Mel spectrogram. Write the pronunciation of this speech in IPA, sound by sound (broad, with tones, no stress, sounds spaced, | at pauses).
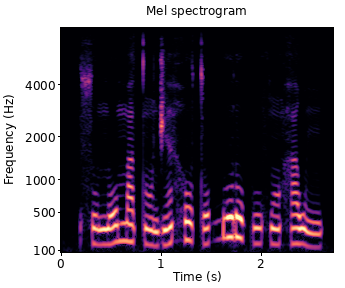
s u˨ n o˨˦ m a˧ t ɔ̃˨ d͡ʒ ɛ̃˨˦ h o˦˨ t o˨˦ ɡ͡b o˦ ɾ o˦˨ k u˧ f ɔ̃˧ h a˦ w ĩ˧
